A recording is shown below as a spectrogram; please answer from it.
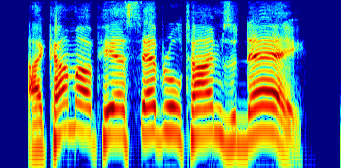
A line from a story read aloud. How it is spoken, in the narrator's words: Malcolm said, raising his voice above the wind and the shrieks of the gulls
